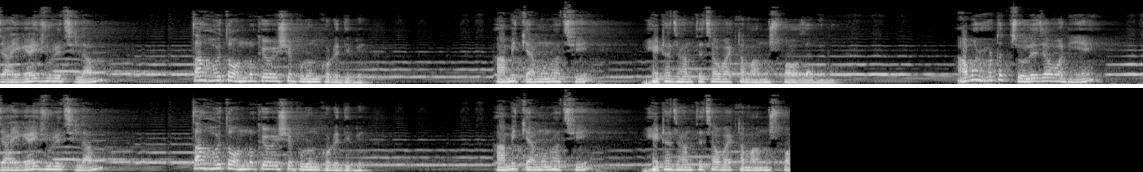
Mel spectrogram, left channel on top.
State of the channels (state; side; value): drops out; right; at 7.9 s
